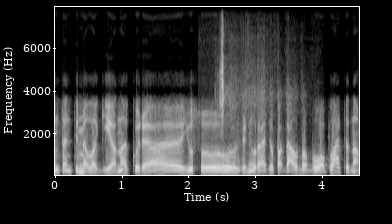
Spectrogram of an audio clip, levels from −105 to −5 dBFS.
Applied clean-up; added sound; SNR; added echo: neural mask model RNNoise.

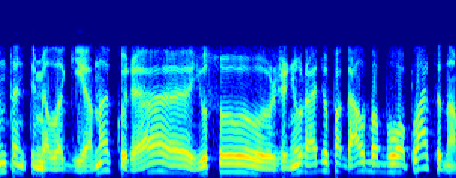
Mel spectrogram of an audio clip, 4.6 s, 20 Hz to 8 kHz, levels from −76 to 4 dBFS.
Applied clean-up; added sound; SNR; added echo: none; none; none; none.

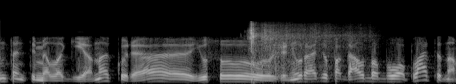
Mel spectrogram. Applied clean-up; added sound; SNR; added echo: none; Fire; 6 dB; none.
